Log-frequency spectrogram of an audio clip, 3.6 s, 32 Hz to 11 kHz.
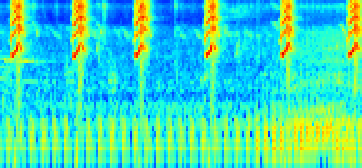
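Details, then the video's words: Six strident, buzzy, descending notes from a young tuwu on Timor Island, repeated roughly every 0.65 seconds, over a persistent low rumbling hum. "burung tuwu Pulau Timor gak pernah diam"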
